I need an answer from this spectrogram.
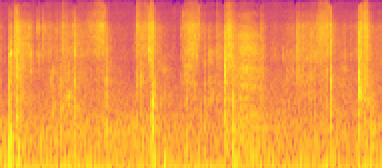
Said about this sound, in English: I just learned how to shuffle with my left hand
